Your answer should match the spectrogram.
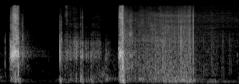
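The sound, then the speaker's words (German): A match is struck three times, with sharp scraping rasps, the last catching into a brief fizzing flare that hisses for under a second. Fairly loud, with no talking. “Während ich hier noch, ihr seht es nicht, aber ihr, hört, ihr könnt es natürlich sofort erraten hier, ein Feuer, äh Quatsch, ein Streichholz anmache.”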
